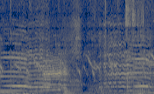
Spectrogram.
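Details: Boer goat on a village farm in Nepal where local and Boer goats are crossbred; quavering, harmonic bleats run almost without pause through the clip, with a short dip in the middle.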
